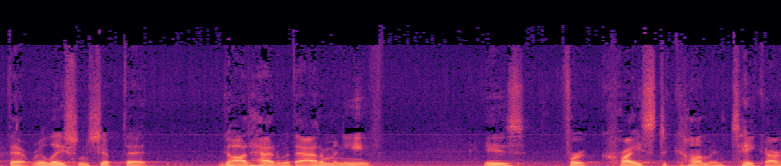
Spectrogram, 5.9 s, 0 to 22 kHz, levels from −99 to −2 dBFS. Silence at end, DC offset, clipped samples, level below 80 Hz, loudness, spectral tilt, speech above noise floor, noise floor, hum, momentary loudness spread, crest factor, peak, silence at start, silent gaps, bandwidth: 0 s; under 0.1%; under 0.1%; -44 dBFS; -23 LUFS; -6 dB/octave; 25 dB; -46 dBFS; none; 8 LU; 18 dB; -4 dBFS; 0 s; none; 17 kHz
